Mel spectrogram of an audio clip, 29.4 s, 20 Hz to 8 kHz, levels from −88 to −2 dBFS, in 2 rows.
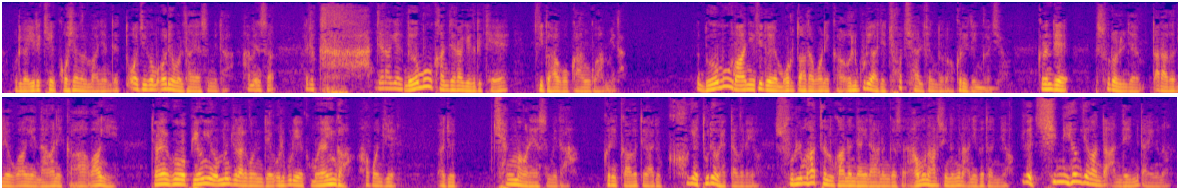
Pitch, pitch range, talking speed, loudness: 120 Hz, 110-150 Hz, 400 characters per minute, -20 LUFS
